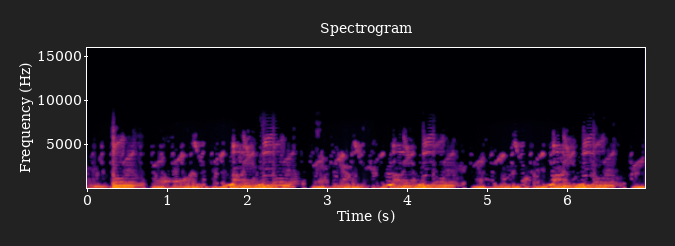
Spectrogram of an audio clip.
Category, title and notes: Sound effects > Electronic / Design
Stirring The Rhythms 6
This is a dark pad and ambient pack suitable for sci-fi, horror, mystery and dark techno content. The original 20 samples were made with Waldorf PPG Wave 2.2 vst, modeled after the hardware synth. They include both very high and very low pitches so it is recommended to sculpt out their EQ to your liking. The 'Murky Drowning' samples are versions of the original samples slowed down to 50 BPM and treated with extra reverb, glitch and lower pitch shifting. The, 'Roil Down The Drain' samples are barely recognizable distorted versions of the original samples treated with a valve filter and Devious Machines Infiltrator effects processor. The, 'Stirring The Rhythms' samples were made by loading up all the previous samples into Glitchmachines Cataract sampler.
dark-soundscapes, dark-design, noise, vst, industrial-rhythm, noise-ambient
